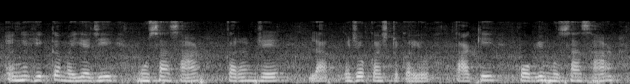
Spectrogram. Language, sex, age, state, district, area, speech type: Sindhi, female, 60+, Uttar Pradesh, Lucknow, rural, spontaneous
